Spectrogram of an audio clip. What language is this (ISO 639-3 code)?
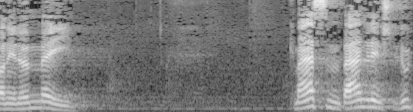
gsw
